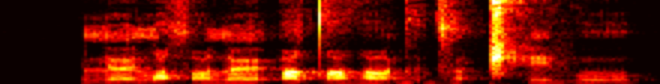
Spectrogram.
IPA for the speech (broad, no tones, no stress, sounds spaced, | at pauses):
l œ l ʊ sˤ o l œ ʔ œ tˤ ɤ ðˤ ɤ ɡ ʊ d͡z ɔ ǁʰ e v o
